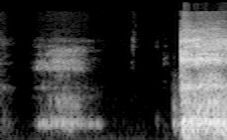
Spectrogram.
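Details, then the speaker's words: Cough from postnasal drip in a smoker, with smoking aggravating it, clogged sinuses and hoarseness: a soft throat-clear followed by a loud, harsh cough burst. "No, it's actually it's not the smoking. It's postnasal drip. Smoking aggravates it, but the cause of the cough starts up here."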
